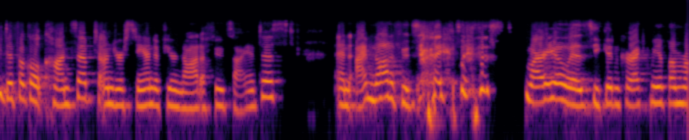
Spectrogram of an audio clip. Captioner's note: laughs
